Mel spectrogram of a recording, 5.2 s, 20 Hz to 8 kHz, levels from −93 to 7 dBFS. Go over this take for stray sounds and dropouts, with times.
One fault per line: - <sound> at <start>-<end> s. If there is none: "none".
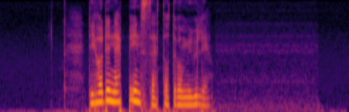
none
